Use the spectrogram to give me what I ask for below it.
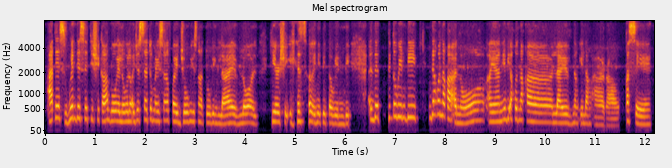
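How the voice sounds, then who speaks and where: A woman's voice: medium pitch, animated, normal speed, warm tone, no room sound, rough recording. Chatty Filipino woman livestream host. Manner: chatty, code-switching, reads viewer comments aloud. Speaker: live stream host. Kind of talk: casual live chat greeting viewers.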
